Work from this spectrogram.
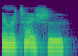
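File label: "irritation", British English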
